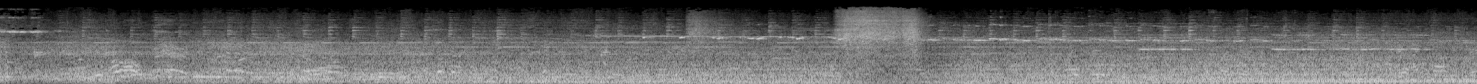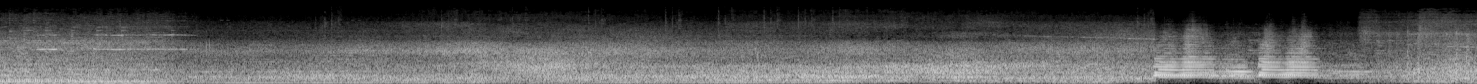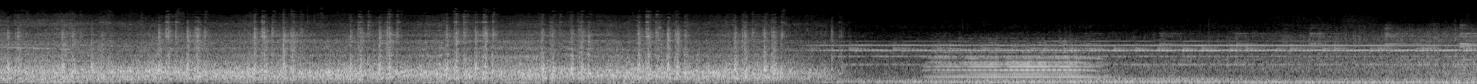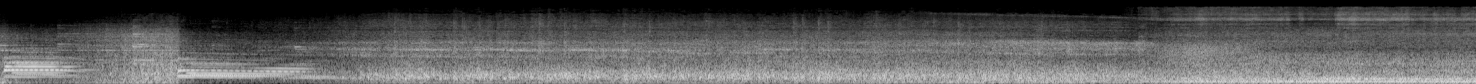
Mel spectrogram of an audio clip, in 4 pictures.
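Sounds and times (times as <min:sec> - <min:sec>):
train rumble on rails: 0:00.0 - 0:59.0
train horn blasts: 0:26.2 - 0:28.6, 0:38.8 - 0:40.7, 0:44.3 - 0:45.3, 0:46.0 - 0:47.7.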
